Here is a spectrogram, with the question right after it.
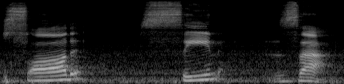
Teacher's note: যে তিনটা হরফ উচ্চারণের সময় ঝিঝি পোকার মতো আওয়াজ হবে, সদ, সিন, জা।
